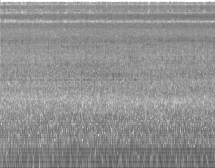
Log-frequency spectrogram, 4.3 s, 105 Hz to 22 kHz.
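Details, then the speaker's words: 1981 Chevrolet C10 V8 idling on its own without throttle after new spark plugs; steady, even low rumble with no knocks or misses, idle higher than before; one front plug was wet with oil; normal idle. "It sounds good. I'd almost say it sounds better than what it did before. The the idle is higher."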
